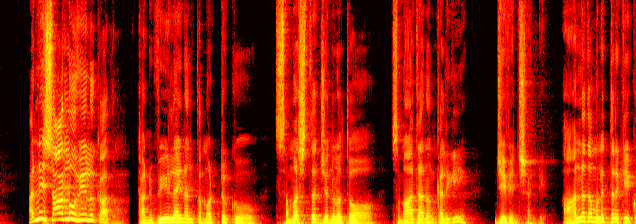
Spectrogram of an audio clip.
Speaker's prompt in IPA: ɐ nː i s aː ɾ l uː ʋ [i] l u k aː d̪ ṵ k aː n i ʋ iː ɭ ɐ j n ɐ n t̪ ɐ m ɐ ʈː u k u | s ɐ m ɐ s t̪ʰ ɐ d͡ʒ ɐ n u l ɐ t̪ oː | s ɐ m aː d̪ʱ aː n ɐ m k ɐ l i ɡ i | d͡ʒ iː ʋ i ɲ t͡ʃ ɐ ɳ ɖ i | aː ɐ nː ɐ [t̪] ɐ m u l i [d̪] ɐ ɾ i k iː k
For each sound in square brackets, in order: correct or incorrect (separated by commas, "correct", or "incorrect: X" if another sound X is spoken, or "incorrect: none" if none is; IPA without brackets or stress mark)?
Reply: incorrect: iː, incorrect: d̪, incorrect: d̪ː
